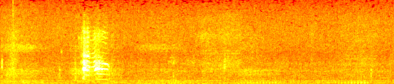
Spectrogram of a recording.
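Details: Gray tabby cat, female, recovering after polyp-removal surgery, indoors; a single short, faint meow rises briefly near the start, then only a steady low room hum continues.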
